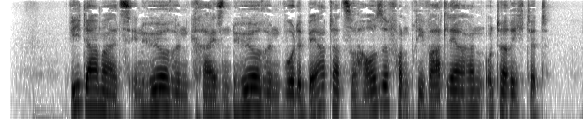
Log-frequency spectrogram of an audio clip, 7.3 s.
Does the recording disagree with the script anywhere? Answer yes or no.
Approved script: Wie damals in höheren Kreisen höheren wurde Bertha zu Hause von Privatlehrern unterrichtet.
no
